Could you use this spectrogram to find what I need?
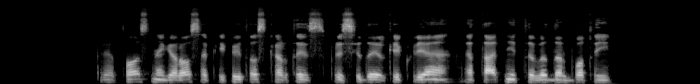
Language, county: Lithuanian, Kaunas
